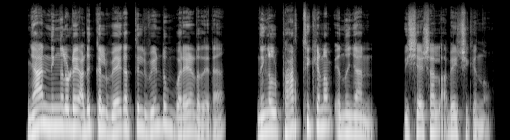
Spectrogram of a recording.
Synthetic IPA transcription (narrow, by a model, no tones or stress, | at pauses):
ɲaːnniŋːɐɭuɽe̞ɐɽukːɐlʋe̞ːɡɐt̪ːilʋiːɳɖumʋɐɾe̞ːɳɖɐðinɨ | niŋːɐɭpraːrt̪ʰikʲːɐɳɐme̞nːɨɲaːn | ʋiɕe̞ːʂaːlʔɐ̰be̞ːkʂikʲːunːṵ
